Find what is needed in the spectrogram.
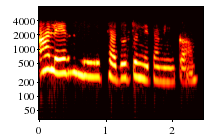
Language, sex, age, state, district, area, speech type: Telugu, female, 30-45, Andhra Pradesh, N T Rama Rao, urban, conversation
